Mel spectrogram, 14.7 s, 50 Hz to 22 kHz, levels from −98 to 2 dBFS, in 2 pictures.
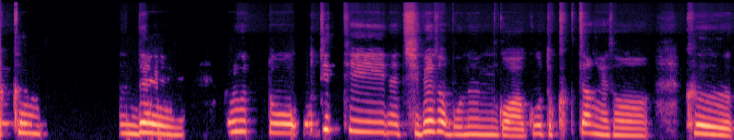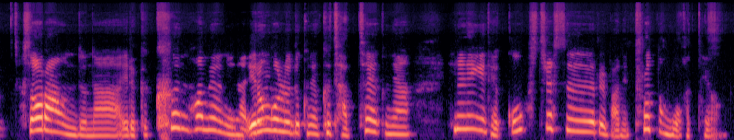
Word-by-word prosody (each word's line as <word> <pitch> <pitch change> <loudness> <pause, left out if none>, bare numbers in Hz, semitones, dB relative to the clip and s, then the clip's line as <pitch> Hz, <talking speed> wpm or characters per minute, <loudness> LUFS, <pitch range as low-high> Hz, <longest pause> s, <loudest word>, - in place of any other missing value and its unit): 근 245 -3 -2 0.8
네. 275 +1 +9 0.7
그리고 300 +1 -1
또 260 - +3
OTT는 300 - -2
집에서 275 +3 +3
보는 215 -1 -2
거하고 195 +4 -2
또 225 -2 -6
극장에서 205 -7 -3 0.3
그 215 -7 +4 0.2
서라운드나 200 - +2
이렇게 190 +2 -5
큰 395 -4 -1
화면이나 315 - -1
이런 305 +7 +7
걸로도 290 -6 +2 0.2
그 260 - -2
자체에 260 - -3
그냥 225 -4 -4 0.4
힐링이 370 -3 -2
됐고 260 - -4
스트레스를 315 - -2
많이 175 -2 -8
풀었던 290 - -3
것 180 - -4
같아요. 180 +1 -13
255 Hz, 275 characters per minute, -21 LUFS, 205-305 Hz, 0.8 s, 네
